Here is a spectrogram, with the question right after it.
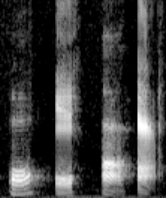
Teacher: A a a a The changes are super subtle, but from the neutral position, they progressively get slightly wider. So a is what a standard neutral accent is.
